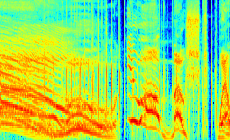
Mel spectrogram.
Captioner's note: applause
